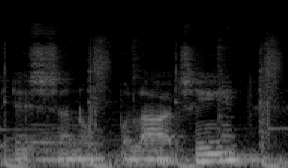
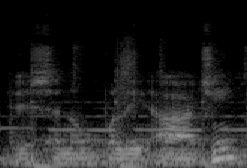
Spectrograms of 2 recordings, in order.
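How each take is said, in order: First: The final vowel drops and achi is joined on. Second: The final vowel stays and achi is separate. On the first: The speaker calls it right. "to make it sound more fluid" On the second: The speaker calls it wrong. "it sounds weird if you say ishanopole achi"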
